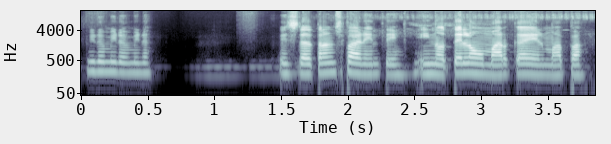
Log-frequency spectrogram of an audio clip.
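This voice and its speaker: A woman's voice: medium pitch, level tone, a little fast, clear, resonant tone. A woman giving casual gameplay commentary, chatty and often murmuring to herself. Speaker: gaming video creator.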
